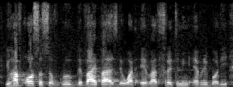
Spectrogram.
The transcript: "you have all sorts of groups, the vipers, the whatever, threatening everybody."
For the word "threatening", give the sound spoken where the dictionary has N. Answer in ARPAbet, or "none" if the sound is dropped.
N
